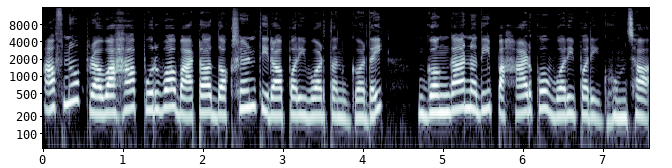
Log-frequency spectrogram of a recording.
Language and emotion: Nepali, neutral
